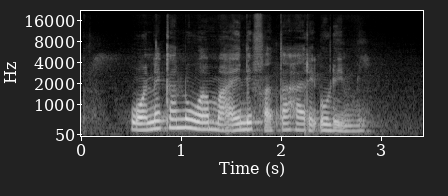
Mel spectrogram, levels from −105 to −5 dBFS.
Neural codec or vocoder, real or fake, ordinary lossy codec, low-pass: vocoder, 44.1 kHz, 128 mel bands, Pupu-Vocoder; fake; none; 19.8 kHz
